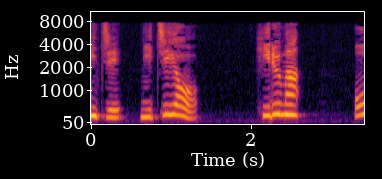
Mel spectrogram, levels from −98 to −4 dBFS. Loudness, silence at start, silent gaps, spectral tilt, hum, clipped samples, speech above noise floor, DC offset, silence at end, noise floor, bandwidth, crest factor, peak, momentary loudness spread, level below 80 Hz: -25 LUFS; 0 s; none; -3 dB/octave; none; under 0.1%; 49 dB; under 0.1%; 0 s; -73 dBFS; 8 kHz; 18 dB; -8 dBFS; 11 LU; -78 dBFS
